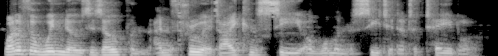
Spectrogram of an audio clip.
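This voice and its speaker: A man voicing the gentle, sorrowful statue of a young prince in a storybook, speaking in a low, musical, measured voice. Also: close to an everyday voice, rough recording. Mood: compassionate.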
